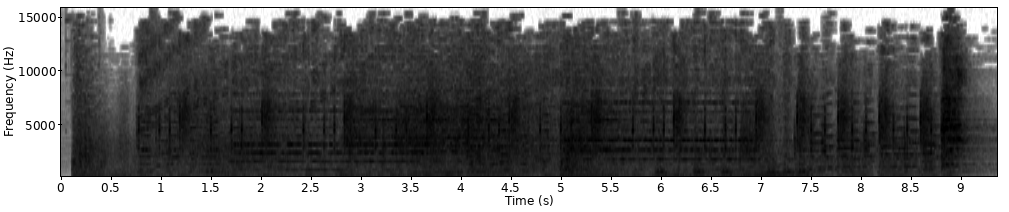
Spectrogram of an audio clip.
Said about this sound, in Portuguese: o somzinho da tela quente, entendeu? Isso é mais vinheta sonora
